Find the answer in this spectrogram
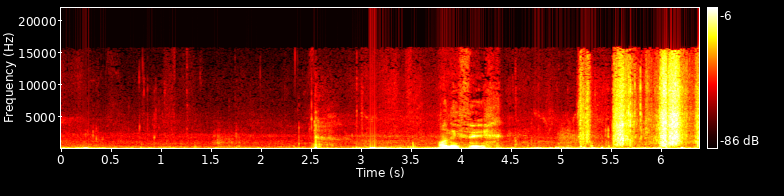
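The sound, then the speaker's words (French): Footsteps crunch through dry leaves, a few uneven rustling steps growing louder toward the end, with a man briefly speaking in the middle. “Les feuilles sont croustillantes.”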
